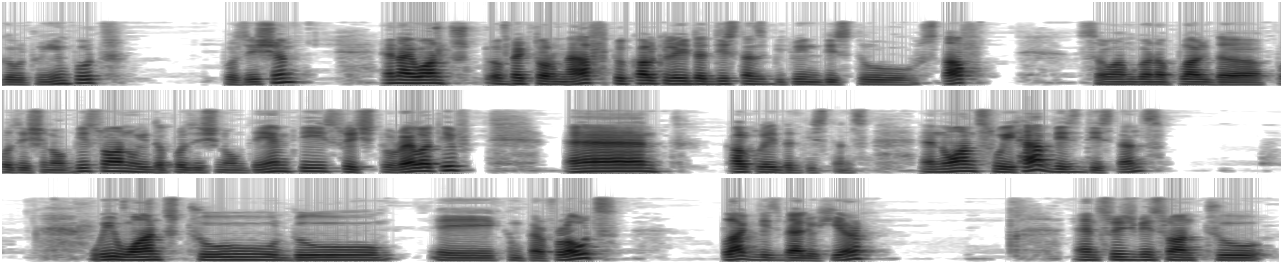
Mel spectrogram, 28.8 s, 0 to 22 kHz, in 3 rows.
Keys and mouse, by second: 3.6 shift+a, 8.8 click, 10.3 click, 13.1-14.6 drag, 15.5 click, 17.5 click, 19.4 click, 20.0 shift+a, 24.6-27.1 drag, 27.4-28.7 drag.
